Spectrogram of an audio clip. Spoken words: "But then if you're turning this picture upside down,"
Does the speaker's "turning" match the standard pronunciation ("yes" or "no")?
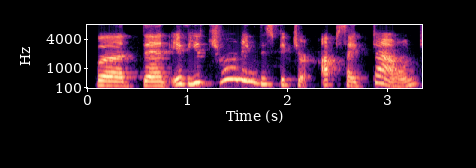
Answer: yes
